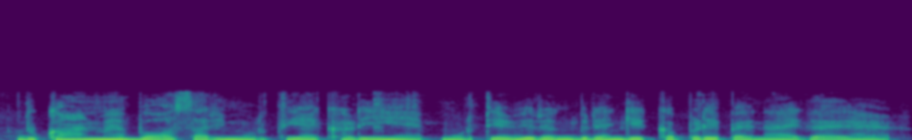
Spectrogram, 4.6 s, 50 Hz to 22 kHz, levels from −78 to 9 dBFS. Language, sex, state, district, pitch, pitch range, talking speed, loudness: Hindi, female, Jharkhand, Deoghar, 230 Hz, 215-235 Hz, 195 wpm, -13 LUFS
